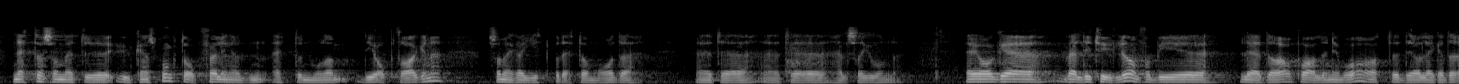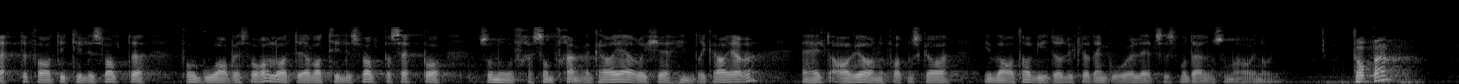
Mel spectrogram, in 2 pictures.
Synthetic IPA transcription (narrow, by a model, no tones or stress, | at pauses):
nɛt̪ːɔsɔmɛt̪ʉːt̪ɡɑŋspʰʊŋkt̪ɔɔpfœlːɪŋɑɛt̪ːəʁnuːənɑd̪ɪʔɔ̰pd̪ɾɑːɡənə | sɔmɛɡhɑɾjɪt̪ːpʰɔd̪ɛt̪ːəɔmɾoːd̪ə | t̪ʰɪt̪ʰɪlɦɛlsəʁɛɡɪuːnə | æoːɡʋɛld̪ɪt̪ʰyːd̪əlɪɔmfɔɾbiːleːd̪əɾəɾpʰɔɑlːənɪʋoːəɾɑt̪d̪ɛɔlɛɡːɑd̪ɛɾɛt̪ːəfɔɾɑt̪̚d̪ɪt̪ʰɪlːɪt̪sʋɑlt̪ə | fɔɾɡuːɑɾbæɪsfɔɾhɔlːɔɑt̪̚d̪ɛhɑʋæt̪ʰːɪlːɪt̪sʋɑlt̪̚bɛɑsɛt̪ːpʰɔ | sɔnuːəsɔmfʁɛmːəkʰɑɾɪæːɾəɔɪçːəɦɪnd̪ʁəkʰɑɾɪæːɾə | æhæɪlt̪ʰɑ̰ːʋjøːɾənəfɔɾʁɑt̪mɛnskɑɪʋɑːɾət̪ʰɑːʋiːd̪əɾʉːt̪ʋɪkləd̪ɛnɡuːəleːd̪əsəsmʊd̪ɛlːən̩sɔmɑ̰hɑ̰ːʁɪ̰nɔ̰ɾɡə | t̪ʰɔpːən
